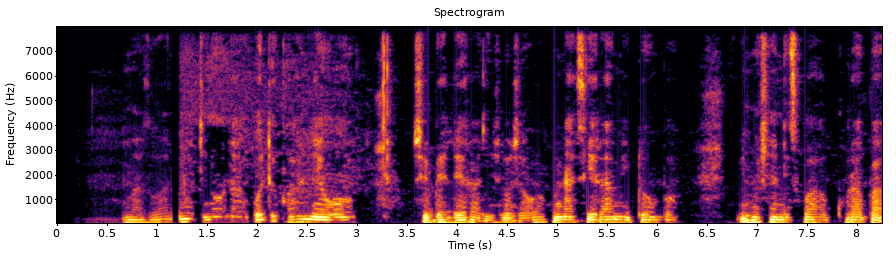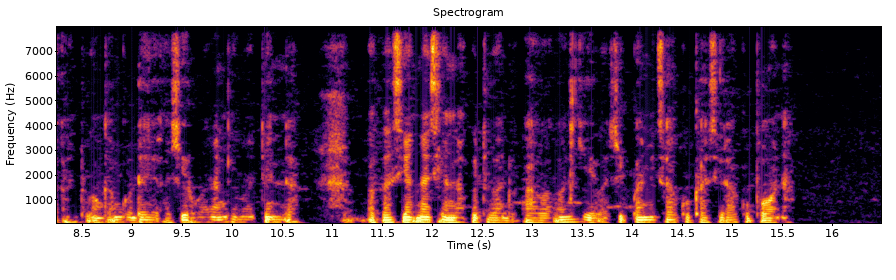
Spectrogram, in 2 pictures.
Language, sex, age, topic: Ndau, male, 25-35, health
